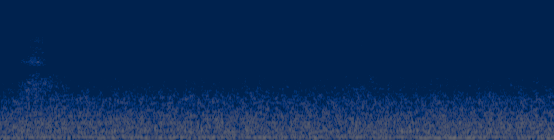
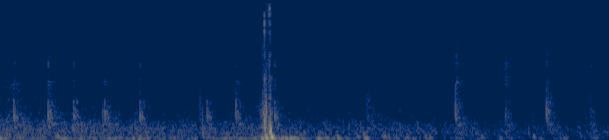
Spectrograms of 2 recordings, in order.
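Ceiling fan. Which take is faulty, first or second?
second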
